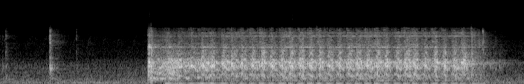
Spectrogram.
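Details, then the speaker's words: Datsun 280Z L28 engine, cold early morning, after swapping in a different injector to cure a misfire: steady chug cranking about three seconds without catching; hard cold start, runs much smoother once started. "Oh, here we go again. Why am I having issues with this cold start?"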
